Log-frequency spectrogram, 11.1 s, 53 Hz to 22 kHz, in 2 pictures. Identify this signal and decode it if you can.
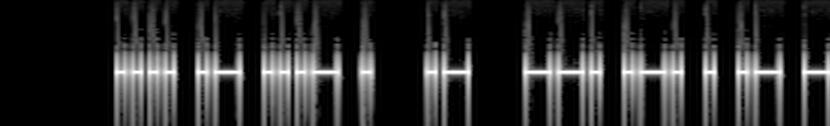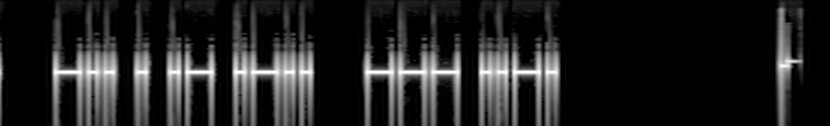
Morse code, heard as a keyed tone, about 22 wpm, 700 Hz. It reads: HAVE A GREAT DEAL OF
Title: Sets of 5 Words Encore2 22wpm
